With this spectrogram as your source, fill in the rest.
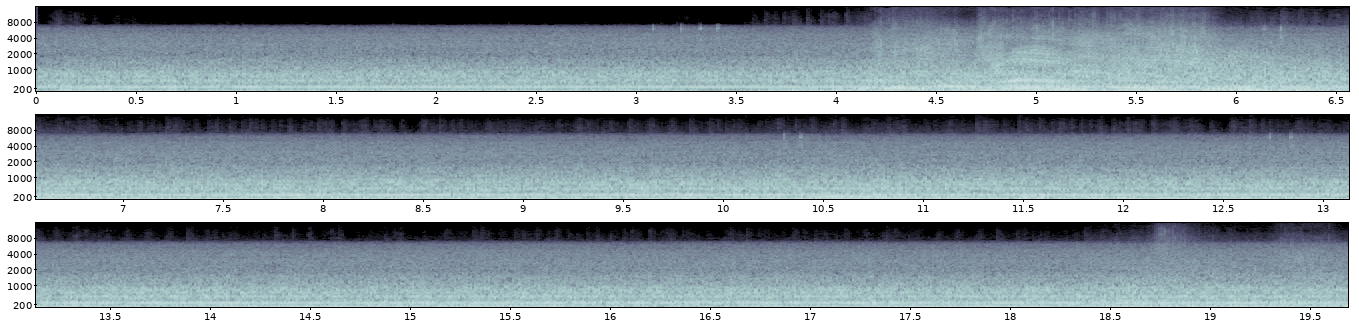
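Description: Race car engines roar as cars speed past.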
